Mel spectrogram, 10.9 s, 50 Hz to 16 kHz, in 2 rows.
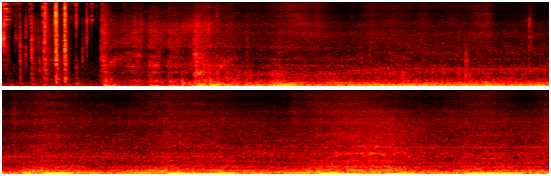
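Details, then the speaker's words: Vauxhall/Opel Zafira B 1.6, battery at 10.93 V and slightly weak but in the green on load test, started at minus two degrees: short quick crank, catches within a second, even idle; battery strong. "that started up pretty well so uh it's got a good it's a good strong battery"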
